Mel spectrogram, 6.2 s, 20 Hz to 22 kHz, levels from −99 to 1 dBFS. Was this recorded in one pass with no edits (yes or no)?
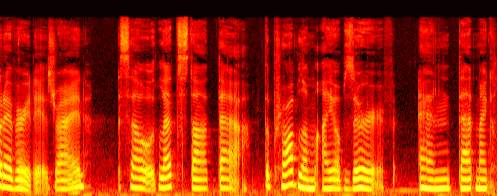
no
